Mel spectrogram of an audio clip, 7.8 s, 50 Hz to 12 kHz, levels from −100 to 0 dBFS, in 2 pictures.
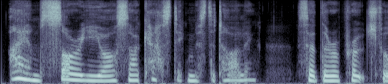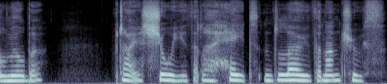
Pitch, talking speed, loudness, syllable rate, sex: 210 Hz, 180 wpm, -22 LUFS, 5.4 syllables/s, female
